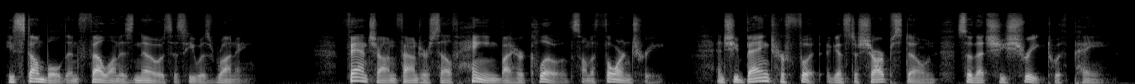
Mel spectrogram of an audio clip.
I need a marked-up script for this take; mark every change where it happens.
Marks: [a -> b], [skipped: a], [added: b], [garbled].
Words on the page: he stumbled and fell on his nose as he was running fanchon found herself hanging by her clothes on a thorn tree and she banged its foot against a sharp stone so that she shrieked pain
he stumbled and fell on his nose as he was running fanchon found herself hanging by her clothes on a thorn tree and she banged [its -> her] foot against a sharp stone so that she shrieked [added: with] pain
